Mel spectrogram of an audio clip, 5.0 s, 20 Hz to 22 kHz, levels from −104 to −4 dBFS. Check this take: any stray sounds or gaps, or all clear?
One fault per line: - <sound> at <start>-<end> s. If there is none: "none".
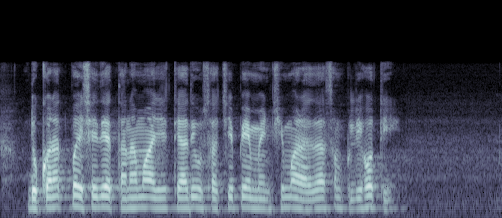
none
